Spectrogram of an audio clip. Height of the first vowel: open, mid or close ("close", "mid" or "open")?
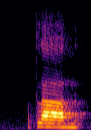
open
